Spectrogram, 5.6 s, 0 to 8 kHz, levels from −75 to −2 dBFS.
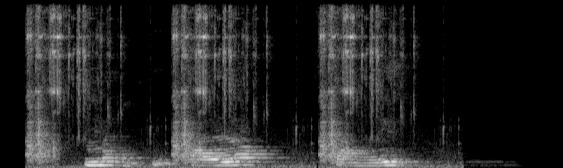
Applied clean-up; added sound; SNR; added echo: none; Keys jangling; 6 dB; reverberation time 0.8 s.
